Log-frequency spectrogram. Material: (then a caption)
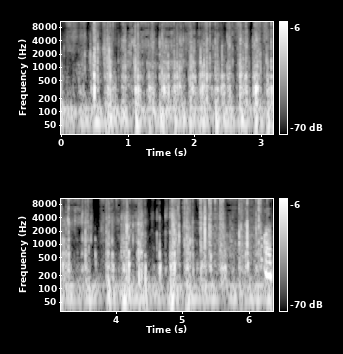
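Plastic, cardboard. Fingers grip and tap a library hardcover book with a red tree cover under a clear plastic jacket. A steady run of quick, soft taps mixes with crinkling of the plastic, giving dry, short sounds with no ring.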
